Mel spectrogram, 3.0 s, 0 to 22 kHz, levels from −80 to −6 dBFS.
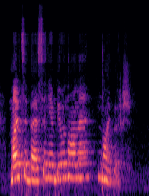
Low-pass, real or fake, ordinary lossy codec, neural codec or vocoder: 19.8 kHz; fake; Opus, 16 kbps; vocoder, 48 kHz, 128 mel bands, Vocos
